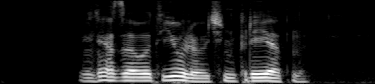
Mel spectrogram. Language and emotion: Russian, positive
